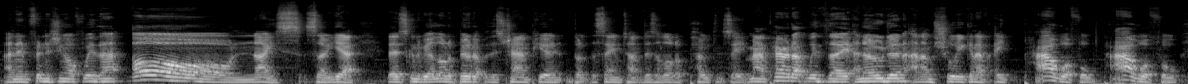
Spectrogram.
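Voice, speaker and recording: A man's voice: mid-range voice, fairly quick, few pauses, fairly bright tone. A man hosting a gaming news channel, giving casual, informal and enthusiastic commentary on game updates.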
